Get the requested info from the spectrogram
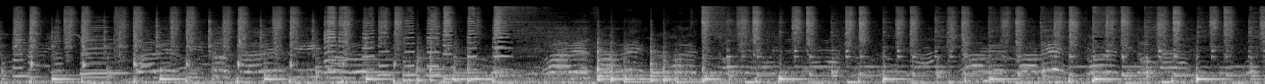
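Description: A live Latin dance band playing an upbeat number: drum kit and hand drums with a metal shaker keeping a steady beat under a repeating bass line and a singing voice.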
